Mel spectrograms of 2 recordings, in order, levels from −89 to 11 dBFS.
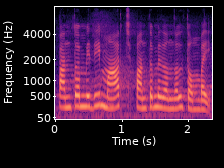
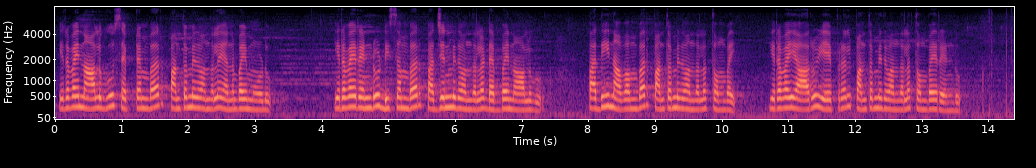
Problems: none marked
